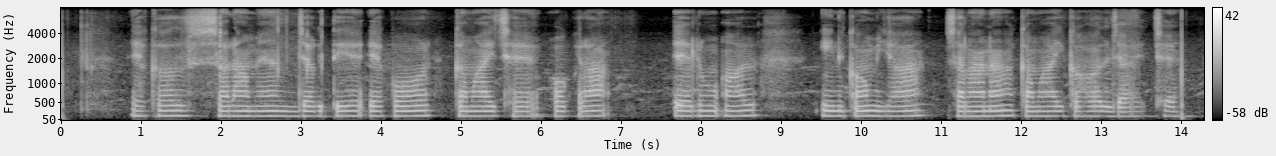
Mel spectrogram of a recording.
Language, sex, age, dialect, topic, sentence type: Maithili, male, 18-24, Bajjika, banking, statement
